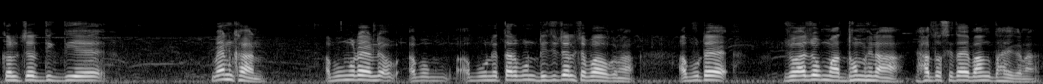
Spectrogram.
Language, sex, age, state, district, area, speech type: Santali, male, 30-45, West Bengal, Paschim Bardhaman, rural, spontaneous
